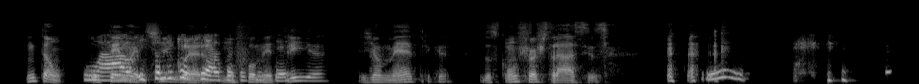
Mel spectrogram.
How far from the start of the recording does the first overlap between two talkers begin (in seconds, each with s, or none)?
0.9 s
